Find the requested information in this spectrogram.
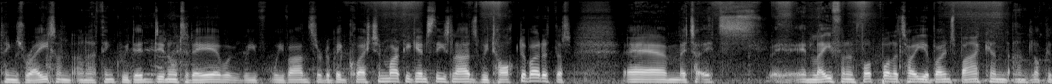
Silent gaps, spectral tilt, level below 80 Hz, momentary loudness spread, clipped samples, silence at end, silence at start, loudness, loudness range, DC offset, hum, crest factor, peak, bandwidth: none; -7 dB/octave; -40 dBFS; 10 LU; under 0.1%; 0 s; 0 s; -15 LUFS; 1 LU; under 0.1%; none; 14 dB; -2 dBFS; over 20 kHz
